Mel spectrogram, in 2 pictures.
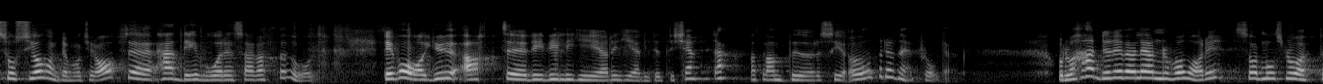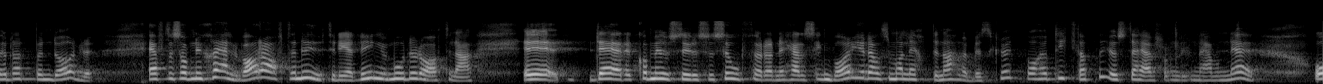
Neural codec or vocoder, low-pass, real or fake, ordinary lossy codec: codec, 16 kHz, 0.8 kbps, ZipCodec; none; fake; none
